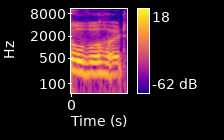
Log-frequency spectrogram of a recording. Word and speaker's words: overhead: The budget consists of personal costs, materials and overhead. Now, overhead नहीं head.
